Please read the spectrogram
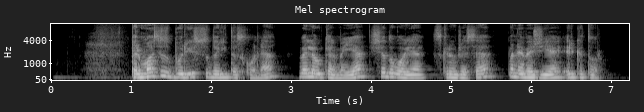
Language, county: Lithuanian, Vilnius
